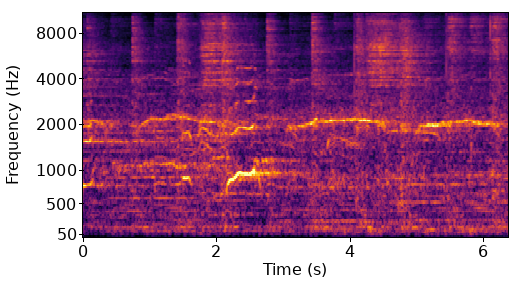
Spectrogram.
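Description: Live rock band playing loudly: electric guitar with held notes that bend in pitch, over drums and cymbals.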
